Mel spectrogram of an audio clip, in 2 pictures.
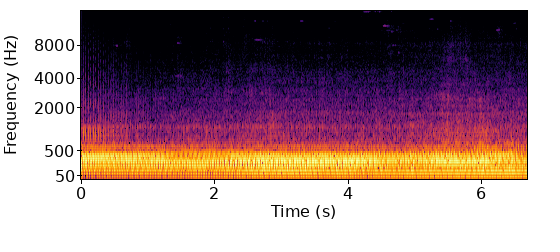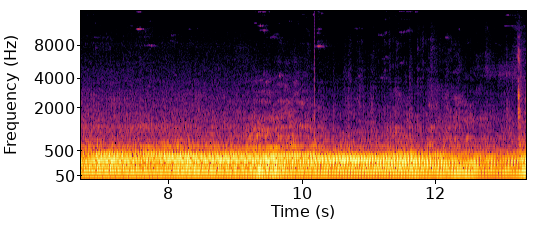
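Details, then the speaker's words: Fire-damaged CF Moto Z Force 800 pulling away after revival: loud raspy booming exhaust drone far louder than stock; muffler likely needed, cause suspected, not confirmed. "I'm probably gonna have to put a muffler on this thing. It's pretty loud."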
